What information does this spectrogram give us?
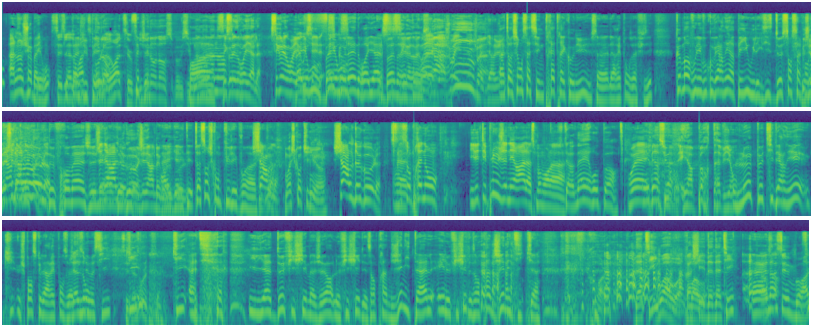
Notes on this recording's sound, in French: Gros bordel en live. Enregistré en live. Lors du marathon #ComptoirLive.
